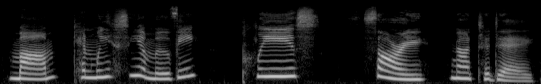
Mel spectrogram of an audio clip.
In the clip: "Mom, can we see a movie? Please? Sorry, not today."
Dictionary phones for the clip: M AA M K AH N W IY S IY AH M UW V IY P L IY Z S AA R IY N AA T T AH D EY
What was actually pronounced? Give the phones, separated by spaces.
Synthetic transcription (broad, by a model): M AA M K AH N W IY S IY AH M UW V IY P L IY Z S AA R IY N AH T T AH D EY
